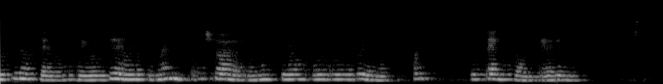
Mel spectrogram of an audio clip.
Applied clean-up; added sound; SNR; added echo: neural mask model DeepFilterNet 3.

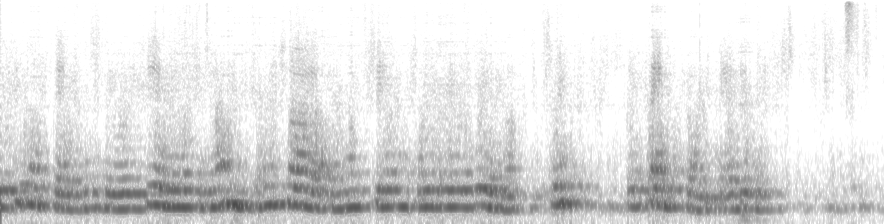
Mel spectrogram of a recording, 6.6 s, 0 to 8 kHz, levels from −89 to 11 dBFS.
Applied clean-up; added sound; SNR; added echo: neural separator model SepFormer DNS4.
